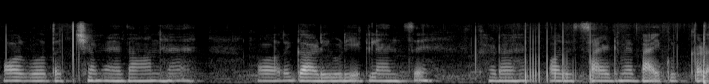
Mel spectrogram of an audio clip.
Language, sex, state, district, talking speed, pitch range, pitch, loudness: Hindi, female, Uttarakhand, Tehri Garhwal, 160 wpm, 165-170 Hz, 165 Hz, -27 LUFS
